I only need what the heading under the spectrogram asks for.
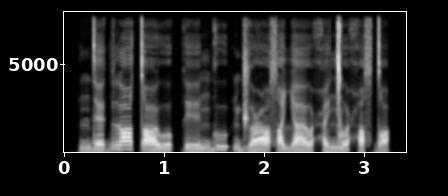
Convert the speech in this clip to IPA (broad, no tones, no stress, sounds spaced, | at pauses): n d ɛ ɡ r ɔ o̯ tˤ uː o̯ k ɪː ŋ ɡ uː ʔ n d͡ʒ ʊ ʕ ɔ sˤ a ʎ aː o̯ ħ e ŋ͡ǀ o ħ ɪ sˤ dˤ ɪ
